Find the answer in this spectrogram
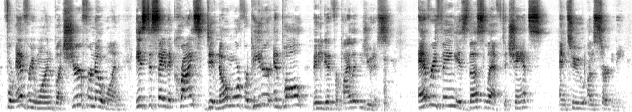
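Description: Audible room echo surrounds a man speaking at a fairly slow pace with very wide pitch swings. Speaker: pastor. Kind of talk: sermon. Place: hall.

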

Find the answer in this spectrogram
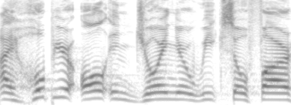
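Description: A high-pitched man at a fairly slow pace against a quiet background. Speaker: fitness trainer. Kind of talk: workout intro to camera. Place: gym. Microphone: headset.

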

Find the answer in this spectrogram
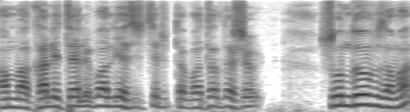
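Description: A man's high-pitched voice with fairly even intonation, dry sound free of echo, and a quiet background. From Turkey. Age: 70s. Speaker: beekeeper. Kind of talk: interview answers. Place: open country. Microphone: handheld.

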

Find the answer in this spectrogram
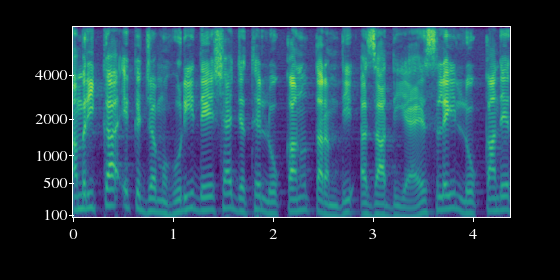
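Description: A man with a fairly high pitch speaks in a bright, sharp tone with lively intonation. The recording is very clean, with a silent background. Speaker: news anchor. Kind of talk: news bulletin reading. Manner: formal, steady, brisk newsreader delivery.

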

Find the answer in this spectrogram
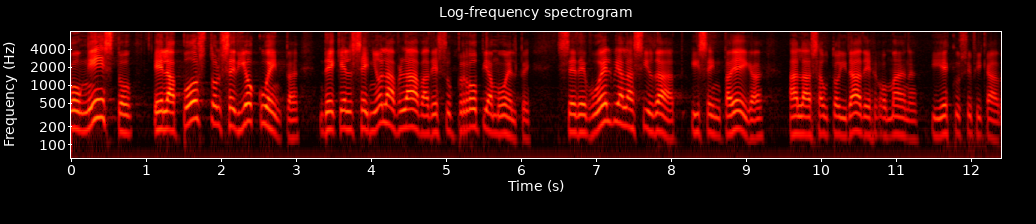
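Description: With lively intonation, a man talks at a fairly slow pace in a quiet background. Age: 50s. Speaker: preacher. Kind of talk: sermon. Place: church. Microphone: podium.

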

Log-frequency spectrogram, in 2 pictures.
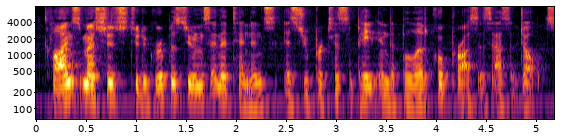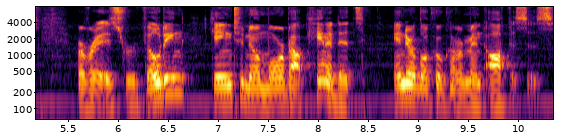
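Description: Music plays in the background as a man talks at a very fast pace. His pitch is medium, with ordinary variation. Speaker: student reporter. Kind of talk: news segment narration.

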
